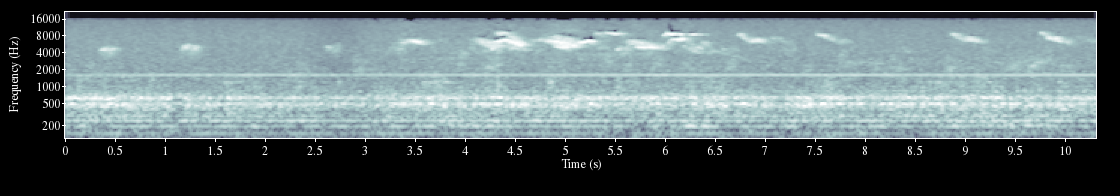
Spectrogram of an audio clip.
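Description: A young great spotted woodpecker gives short, sharp, high chips at uneven intervals over a steady low mechanical hum.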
